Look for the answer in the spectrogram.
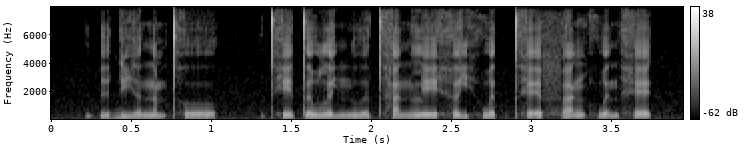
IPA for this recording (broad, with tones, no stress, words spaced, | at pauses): ʔɨ̰˧˥ɗi̤˨˩ə̯na̰˧˨mt̪ʰo̤˨˩ | t̪ʰe˨˦t̪ə˧wlə̰˧˨j nṳ˨˩ə̯t̪ʰa̰˧˨nle˨˦ hə˧˩jhwə˦˥t̚t̪ʰɛ̰˧˥ fa˨˦ŋhwə̰˧˥n hɛ˦˥k̚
